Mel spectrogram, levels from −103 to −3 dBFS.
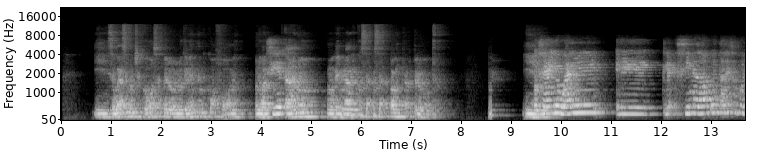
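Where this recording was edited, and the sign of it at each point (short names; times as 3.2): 6.24 repeat of the last 0.26 s
8.61 sound cut off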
